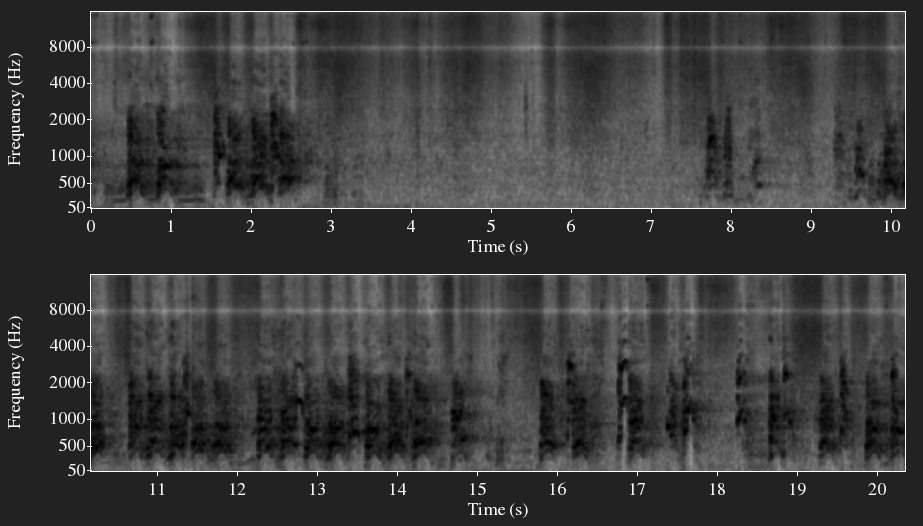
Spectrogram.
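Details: Barking dogs at Park Drive: a burst of rapid barks, a quieter lull of several seconds, then a long run of dense, overlapping rough barks from more than one animal, with constant hiss behind.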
